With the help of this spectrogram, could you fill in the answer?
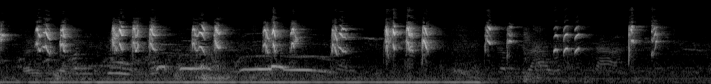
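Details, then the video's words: Long-tailed shrike in a long mimicking song copying various birds, delivered as clustered bursts of high, scratchy chirps in quick doublets and triplets, separated by brief pauses, over a faint low hum. "PENTET NGEROL PANJANG ANEKA BURUNG DI TIRUKAN"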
